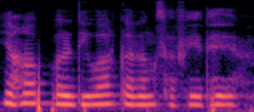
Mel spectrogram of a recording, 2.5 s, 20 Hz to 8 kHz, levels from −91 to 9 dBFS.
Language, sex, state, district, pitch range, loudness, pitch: Hindi, female, Arunachal Pradesh, Longding, 225-240 Hz, -23 LUFS, 230 Hz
